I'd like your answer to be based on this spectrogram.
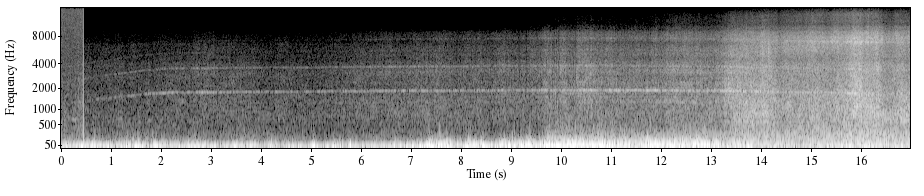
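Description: A JetBlue airliner taking off from runway 07 at Montego Bay, Jamaica, in a 19-knot wind. A loud, sustained jet roar with a whining engine tone that swells as it passes, heavy rumble and wind buffeting throughout.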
